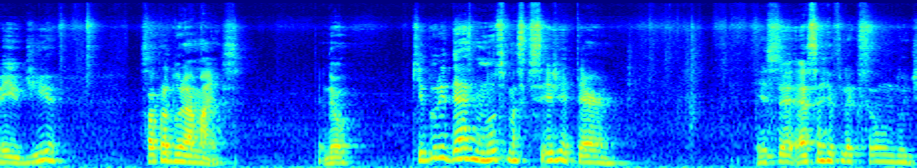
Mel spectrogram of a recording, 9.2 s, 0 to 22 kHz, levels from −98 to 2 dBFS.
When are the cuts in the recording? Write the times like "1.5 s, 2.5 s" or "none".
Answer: 1.3 s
